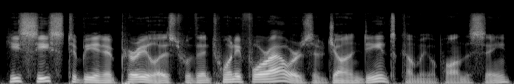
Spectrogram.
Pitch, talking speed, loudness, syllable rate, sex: 100 Hz, 200 wpm, -18 LUFS, 5.4 syllables/s, male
